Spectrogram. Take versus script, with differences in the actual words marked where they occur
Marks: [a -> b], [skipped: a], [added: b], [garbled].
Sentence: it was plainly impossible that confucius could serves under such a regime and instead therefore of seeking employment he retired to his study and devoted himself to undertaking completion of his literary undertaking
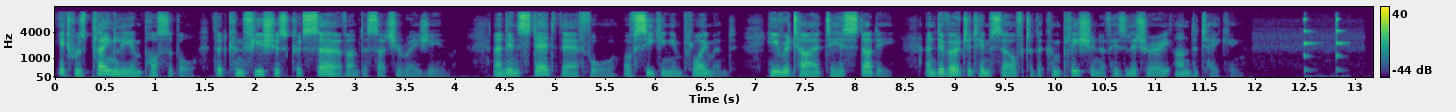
it was plainly impossible that confucius could [serves -> serve] under such a regime and instead therefore of seeking employment he retired to his study and devoted himself to [undertaking -> the] completion of his literary undertaking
